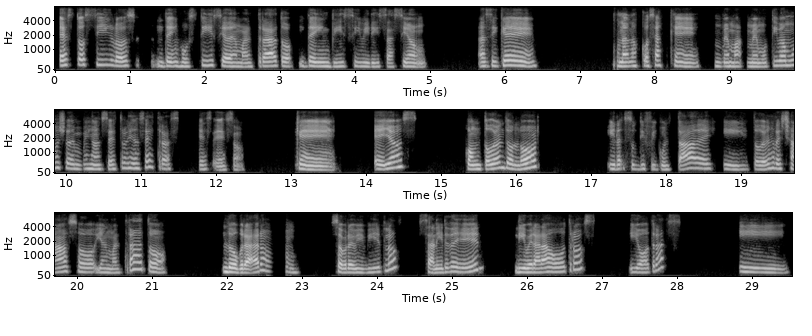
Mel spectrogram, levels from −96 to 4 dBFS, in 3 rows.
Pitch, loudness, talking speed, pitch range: 200 Hz, -24 LUFS, 110 wpm, 185-225 Hz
